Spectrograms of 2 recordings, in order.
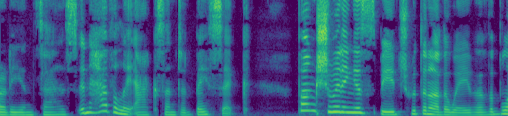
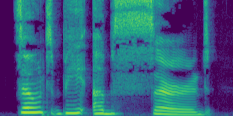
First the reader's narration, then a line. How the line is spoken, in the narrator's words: Hera says, making sure that her voice drips with condescension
